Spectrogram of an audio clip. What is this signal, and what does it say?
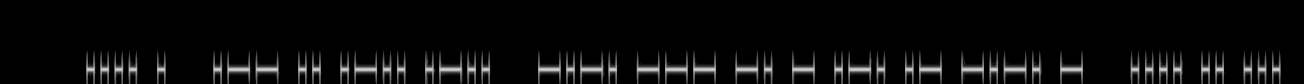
Morse code, heard as a keyed tone, about 17 wpm, 700 Hz. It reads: HE WILL CONTRACT HIS
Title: Sentences from Top 1400 Words 17wpm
